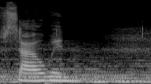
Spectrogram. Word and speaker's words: Samhain: time of year the feast of salwin smiling she said the strange word so it seemed to rhyme with plowing while it's true that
